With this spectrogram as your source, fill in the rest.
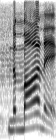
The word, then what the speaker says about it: mnemonic: The M is silent. Mnemonic device.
